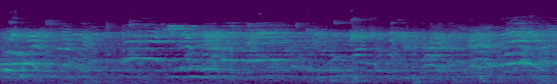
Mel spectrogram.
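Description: Young players shout to each other in a gym that echoes.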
